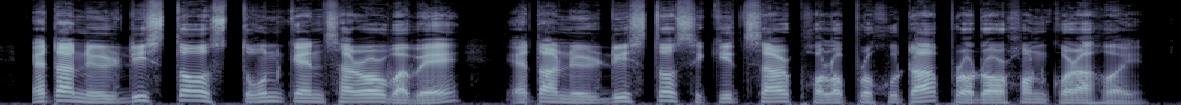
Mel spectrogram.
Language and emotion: Assamese, neutral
